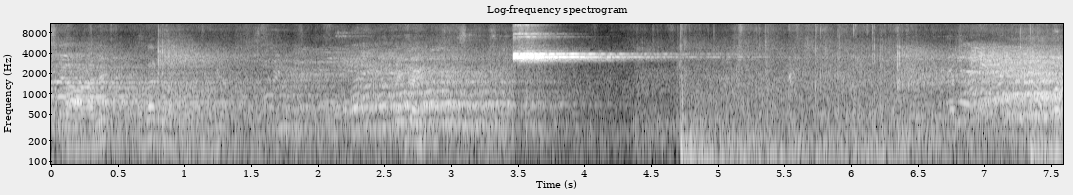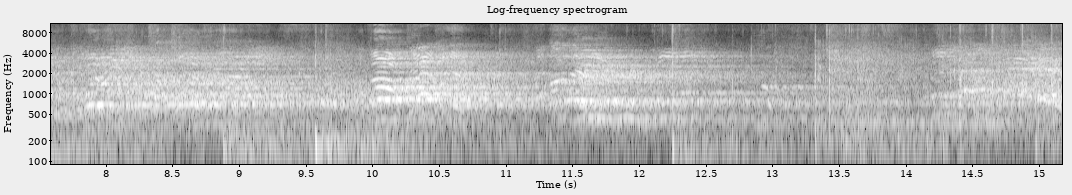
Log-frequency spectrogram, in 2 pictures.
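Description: A referee's whistle gives one short, sharp blast about three and a half seconds in. From about seven seconds on, voices shout over the thuds of the futsal ball being kicked and bouncing on the court.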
